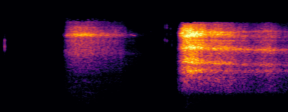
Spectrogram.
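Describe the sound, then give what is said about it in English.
A great big deep breath is drawn in slowly and audibly, then after a brief pause a louder, longer breathy exhale follows, with no talking. “So just take a great big deep breath.”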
